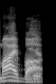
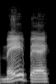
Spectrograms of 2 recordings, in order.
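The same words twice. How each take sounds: First: The name is said the original way. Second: The name is said the common everyday way. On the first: The speaker calls it right. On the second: The speaker calls it wrong. "that's not how you say it"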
